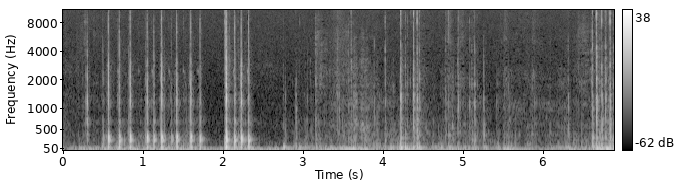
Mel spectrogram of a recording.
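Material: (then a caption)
Plastic. A low-profile mechanical keyboard with plastic keycaps is typed on fast with the fingertips of both hands, close up. Quick bursts of clacky keystrokes come through, each one a short, dull tap with a low thud underneath, briefly pausing before another flurry.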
